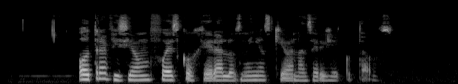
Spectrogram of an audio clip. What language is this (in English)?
Spanish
